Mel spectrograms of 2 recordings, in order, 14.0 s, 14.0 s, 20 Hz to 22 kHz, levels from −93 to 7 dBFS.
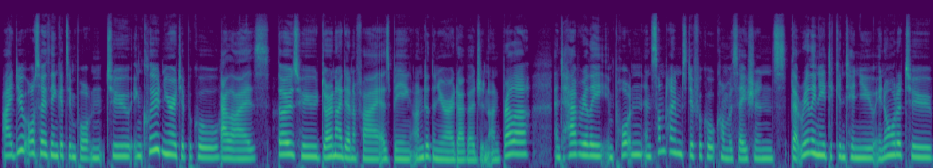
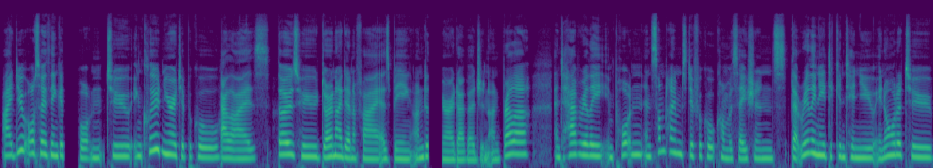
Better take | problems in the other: first | audio cutting out; at 1 s and at 6.5 s

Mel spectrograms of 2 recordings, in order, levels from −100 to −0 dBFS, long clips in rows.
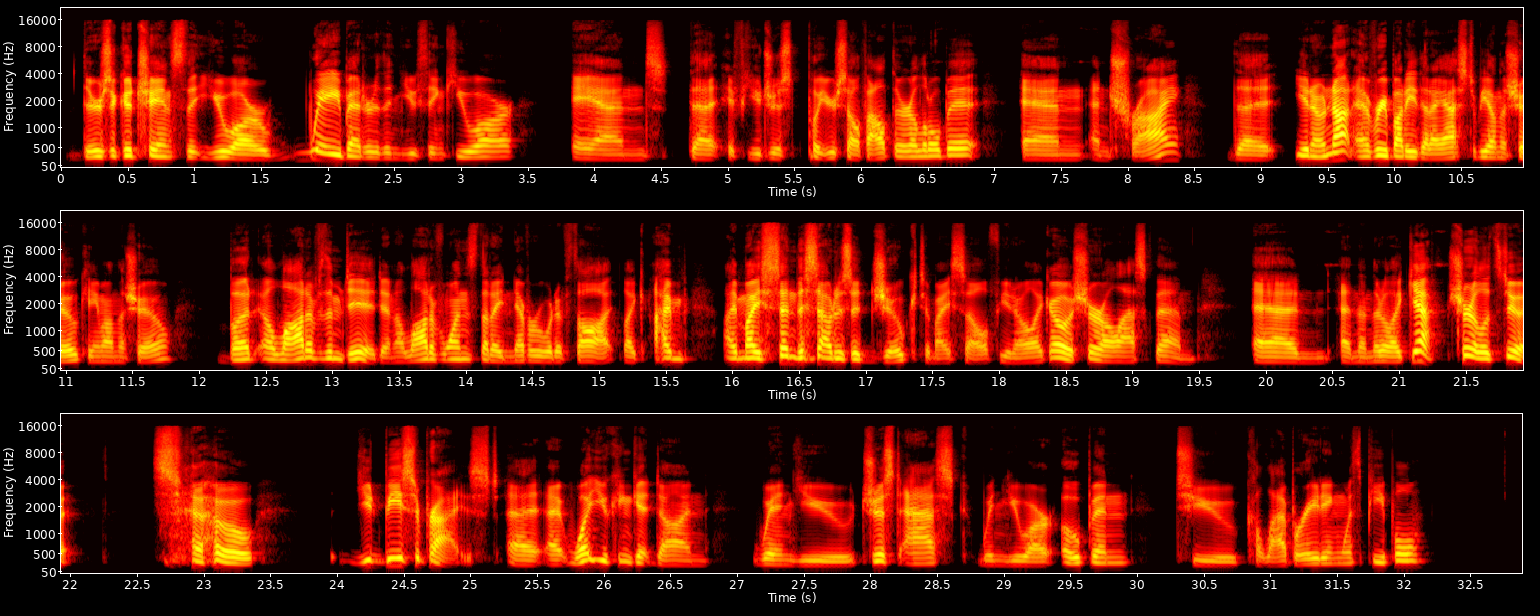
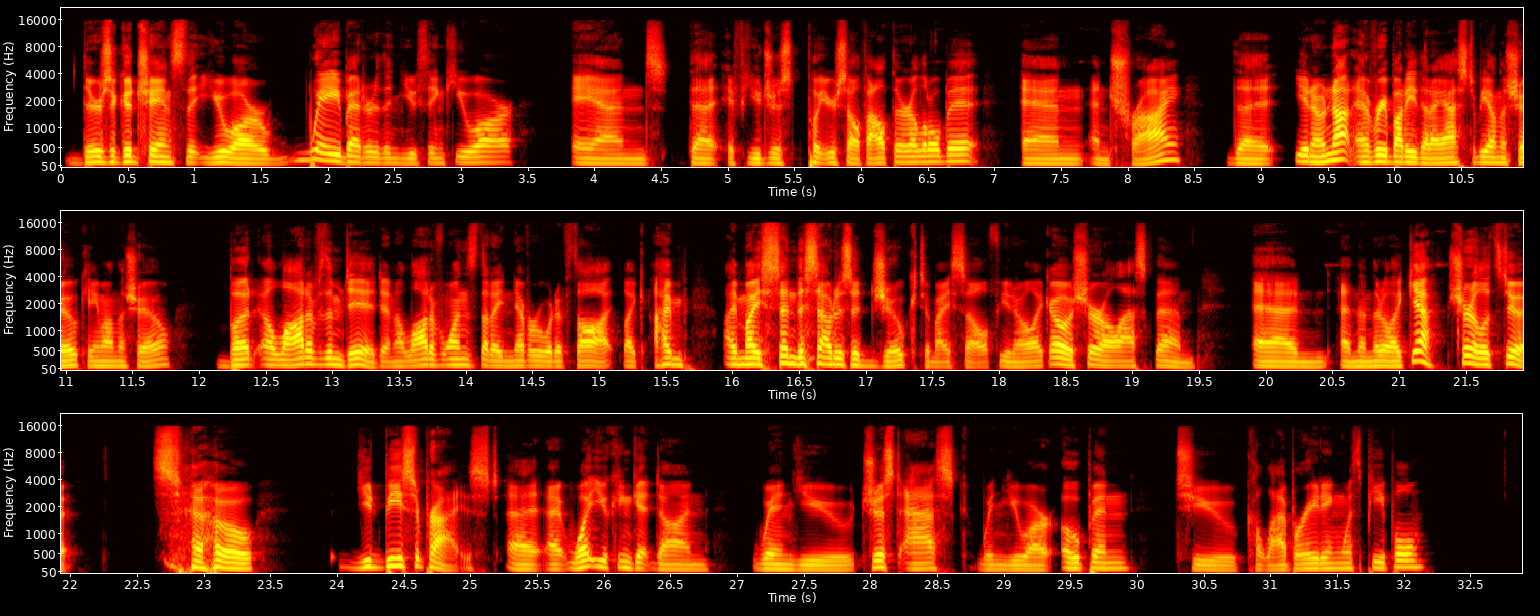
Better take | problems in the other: second | thin; somewhat; fading below 300 Hz

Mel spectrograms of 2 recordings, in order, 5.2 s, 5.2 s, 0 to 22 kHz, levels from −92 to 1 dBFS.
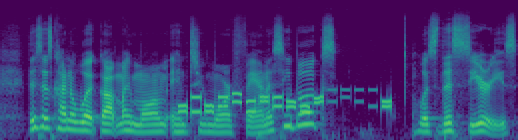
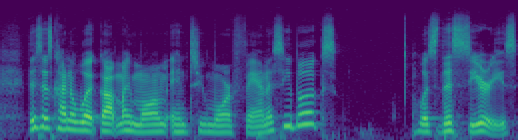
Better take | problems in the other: second | phone ringing; loud; from 2 to 4 s; peak 1 dB above the speech

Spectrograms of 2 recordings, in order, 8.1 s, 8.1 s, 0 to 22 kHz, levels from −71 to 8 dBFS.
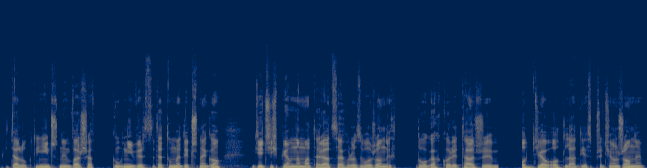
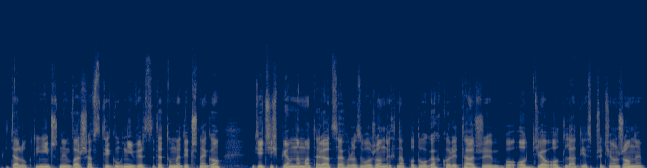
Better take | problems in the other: second | audio cutting out; at 1 s, at 5 s and at 6 s

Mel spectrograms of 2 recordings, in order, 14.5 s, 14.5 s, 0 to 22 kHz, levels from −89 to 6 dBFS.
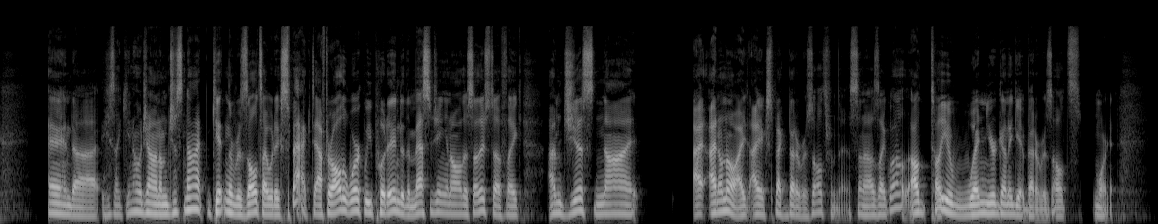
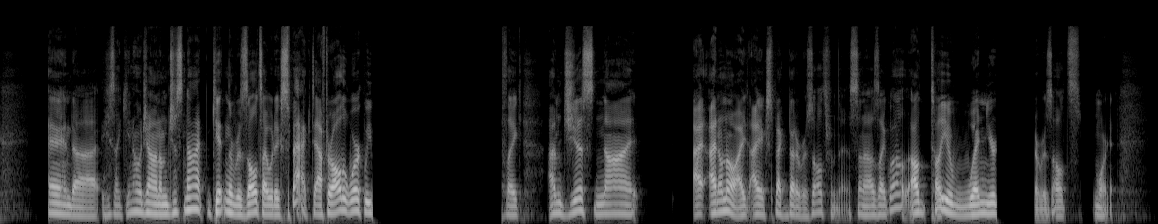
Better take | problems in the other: first | audio cutting out; at 4.5 s for 1.5 s and at 12 s

